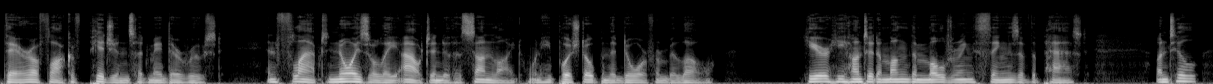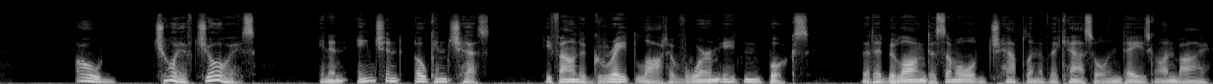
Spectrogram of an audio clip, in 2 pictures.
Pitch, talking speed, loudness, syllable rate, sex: 100 Hz, 165 wpm, -20 LUFS, 4.6 syllables/s, male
